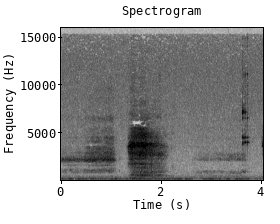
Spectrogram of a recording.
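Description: A teenage boy gulps a drink.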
